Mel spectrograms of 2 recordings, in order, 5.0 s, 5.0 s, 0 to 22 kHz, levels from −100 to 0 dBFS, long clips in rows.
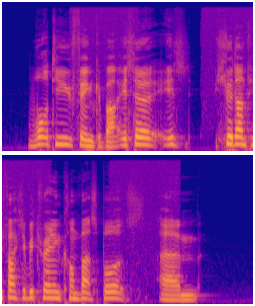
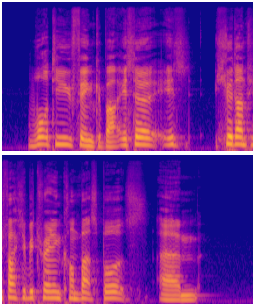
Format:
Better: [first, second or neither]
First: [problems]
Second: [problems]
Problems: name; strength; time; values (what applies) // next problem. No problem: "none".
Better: second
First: hiss; faint; at 0.5 s, from 2 to 3 s and at 3.5 s; 25 dB below the speech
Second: none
